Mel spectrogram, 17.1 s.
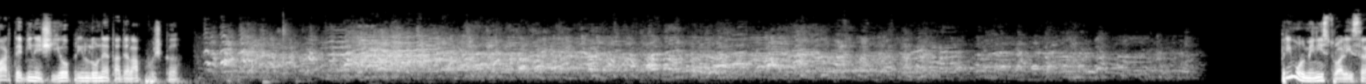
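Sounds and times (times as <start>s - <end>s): canned laughter: 2.5s - 15.1s.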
